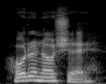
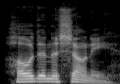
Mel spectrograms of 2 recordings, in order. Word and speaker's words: Haudenosaunee: Yes, because I found out how to pronounce it. Haudenosaunee.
